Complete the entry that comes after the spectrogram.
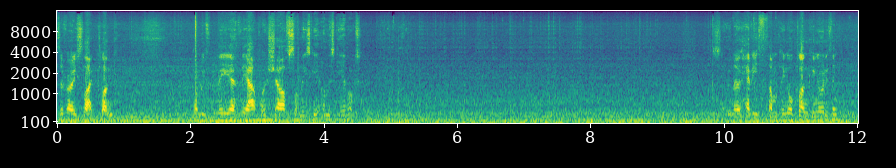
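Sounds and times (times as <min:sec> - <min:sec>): low engine drone: 0:00.0 - 0:12.0
road and transmission noise: 0:00.0 - 0:12.0.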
